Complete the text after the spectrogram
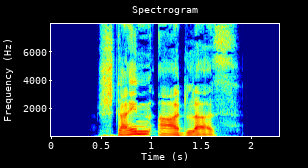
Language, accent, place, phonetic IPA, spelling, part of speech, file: German, Germany, Berlin, [ˈʃtaɪ̯nˌʔaːdlɐs], Steinadlers, noun, De-Steinadlers.ogg
- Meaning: genitive singular of Steinadler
